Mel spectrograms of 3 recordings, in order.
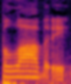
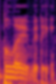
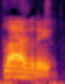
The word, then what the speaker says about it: Blavity: It's pronounced Blavity, not Blavity. Blavity. Perfect. So it's like black and gravity together.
